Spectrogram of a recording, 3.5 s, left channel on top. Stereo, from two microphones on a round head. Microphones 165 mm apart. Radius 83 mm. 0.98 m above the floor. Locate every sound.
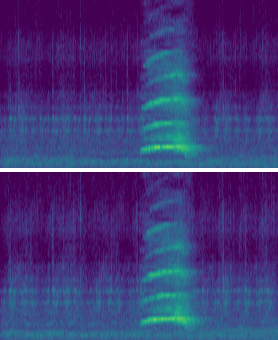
1.7 s a scream: 5° left (ahead or behind), 3 m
